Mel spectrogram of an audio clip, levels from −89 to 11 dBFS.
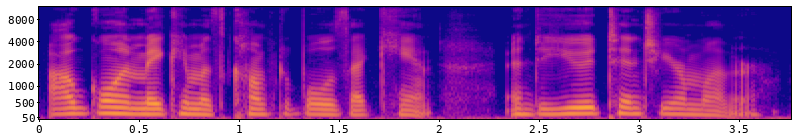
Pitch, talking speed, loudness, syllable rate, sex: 160 Hz, 270 wpm, -19 LUFS, 6.9 syllables/s, female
